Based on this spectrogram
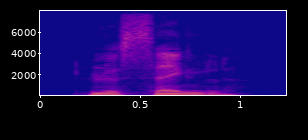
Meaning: rye (grass or its grains as food)
- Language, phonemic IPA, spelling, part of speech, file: French, /sɛɡl/, seigle, noun, Fr-seigle.ogg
